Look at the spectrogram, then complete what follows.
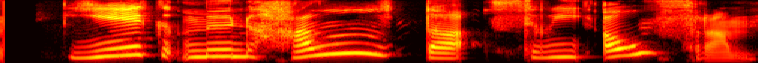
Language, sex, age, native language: Icelandic, female, 6, English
